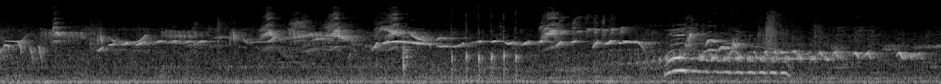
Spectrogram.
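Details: Singing and dancing White-rumped shama (Copsychus malabaricus), 2017: a long, rich phrase of varied whistles, trills and rapid chatter, ending in a few lower, steady whistled notes, with a low hum underneath.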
